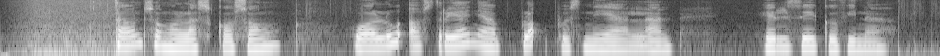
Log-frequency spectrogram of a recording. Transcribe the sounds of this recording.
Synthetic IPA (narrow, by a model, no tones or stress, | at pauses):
t̪aʊnsɔŋɔlaskɔsɔŋ | wɔluʔaust̪ɾiaɲaplɔʔb̥ɔsnialan | hɛrseɡ̥ofina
